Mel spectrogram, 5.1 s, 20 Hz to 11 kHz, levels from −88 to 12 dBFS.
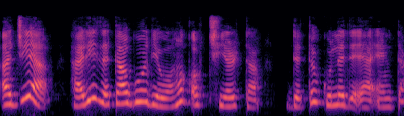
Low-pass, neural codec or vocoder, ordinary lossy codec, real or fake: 7.2 kHz; codec, 16 kHz, 4.8 kbps, FACodec; MP3, 96 kbps; fake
